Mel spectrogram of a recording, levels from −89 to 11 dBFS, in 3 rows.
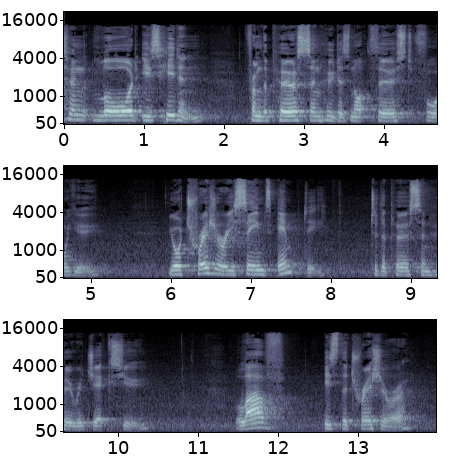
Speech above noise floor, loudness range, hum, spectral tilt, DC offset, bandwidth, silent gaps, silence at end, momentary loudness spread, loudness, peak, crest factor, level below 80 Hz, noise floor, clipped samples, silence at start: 27 dB; 7 LU; none; -3 dB/octave; under 0.1%; 13.5 kHz; none; 0.2 s; 17 LU; -19 LUFS; -2 dBFS; 18 dB; -62 dBFS; -46 dBFS; under 0.1%; 0 s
